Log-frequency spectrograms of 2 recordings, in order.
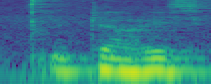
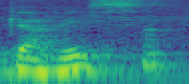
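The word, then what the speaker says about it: χάρις: Charis qui s'écrit C-H-A-R-I-S.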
